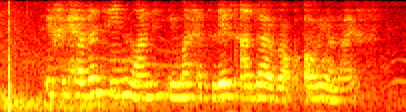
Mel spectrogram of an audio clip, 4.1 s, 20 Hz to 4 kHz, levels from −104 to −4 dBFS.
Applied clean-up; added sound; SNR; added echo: none; Crowd / Fireworks; 11 dB; reverberation time 0.3 s.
